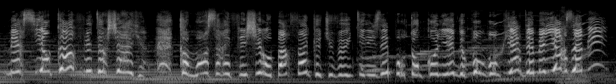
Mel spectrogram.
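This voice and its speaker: Eager girlish cartoon pony, very high voice, wildly animated intonation, exuberant. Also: brisk, loud music behind the voice. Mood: exuberant, excited. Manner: exuberant, gushing. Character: bubbly, excitable, eager young female pony. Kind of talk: French cartoon dub.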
